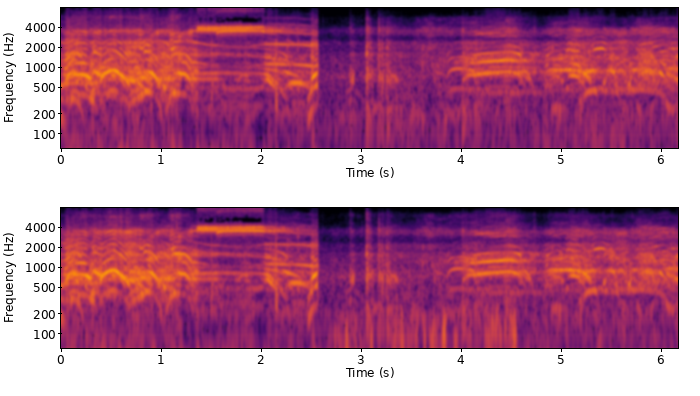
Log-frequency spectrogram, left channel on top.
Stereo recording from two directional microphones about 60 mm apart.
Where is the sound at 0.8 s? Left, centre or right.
Left.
